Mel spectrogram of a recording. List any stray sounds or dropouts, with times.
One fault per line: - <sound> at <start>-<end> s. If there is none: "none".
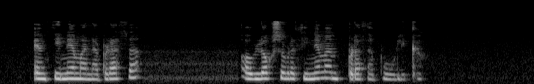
none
